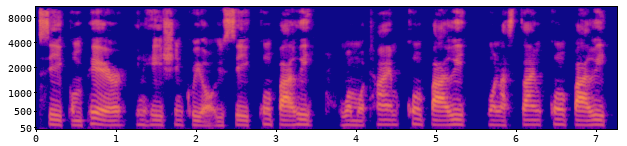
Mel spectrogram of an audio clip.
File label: "Konpare" Haitian Creole pronunciation by a native Haitian tutor; How to say Compare in Haitian Creole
